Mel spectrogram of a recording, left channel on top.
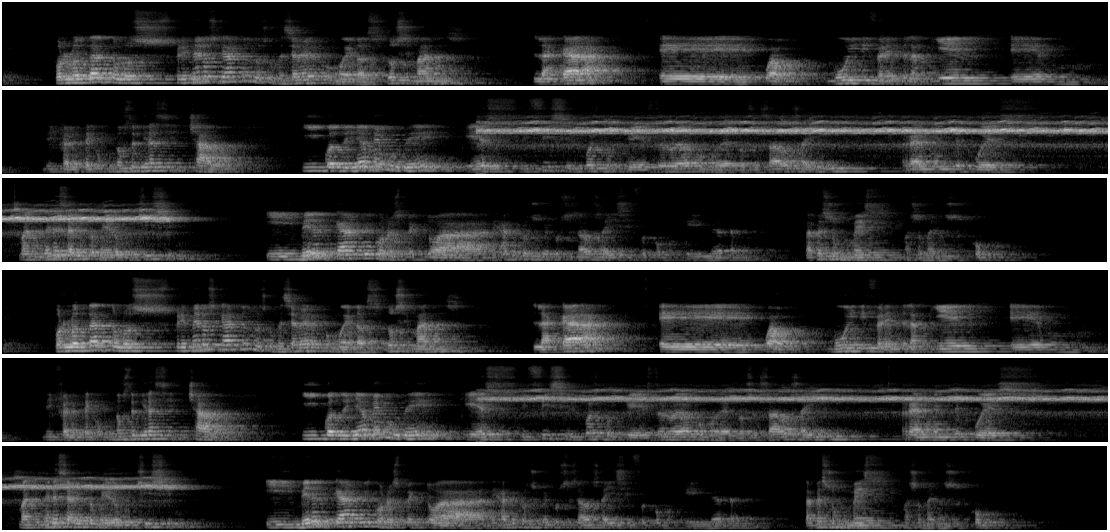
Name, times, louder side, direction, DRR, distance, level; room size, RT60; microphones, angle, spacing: voice 1, 0.5-4.6 5.3-6.0 6.6-7.9 8.2-9.8 10.1-10.9 11.5-13.3 14.1-15.4 15.7-19.5 20.1-21.5 22.3-23.9 24.8-29.6 30.2-32.0, equal, 75° right, 0 dB, 1.7 m, -30 dB
sound 1, 15.8-23.8, left 6 dB, 65° left, 0.9 m, -24 dB
7.3 x 4.6 x 5.4 m, 1.0 s
head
